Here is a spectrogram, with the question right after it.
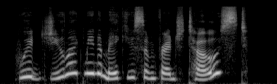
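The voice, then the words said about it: Cute, sweet voice. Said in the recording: “in my cutest voice”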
